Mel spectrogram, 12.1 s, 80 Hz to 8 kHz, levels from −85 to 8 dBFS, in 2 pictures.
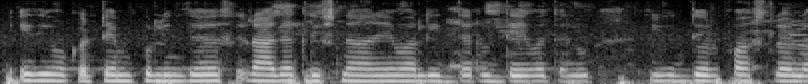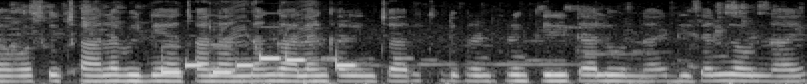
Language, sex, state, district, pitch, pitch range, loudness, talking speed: Telugu, female, Telangana, Nalgonda, 205 Hz, 195-210 Hz, -16 LUFS, 80 wpm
